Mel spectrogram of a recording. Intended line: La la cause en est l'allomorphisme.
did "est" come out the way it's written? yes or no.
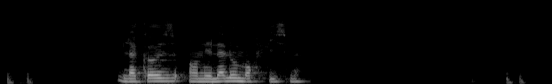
yes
